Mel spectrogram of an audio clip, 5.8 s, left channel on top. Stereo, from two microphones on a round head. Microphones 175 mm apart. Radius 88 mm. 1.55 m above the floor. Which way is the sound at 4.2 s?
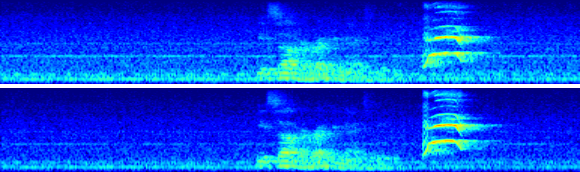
45° right (ahead or behind).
